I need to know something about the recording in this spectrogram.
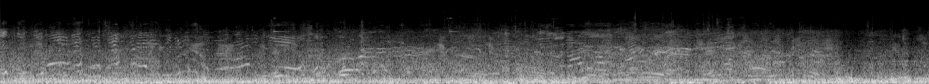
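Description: A crowd of young people chatter outdoors.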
